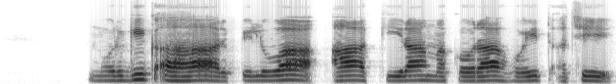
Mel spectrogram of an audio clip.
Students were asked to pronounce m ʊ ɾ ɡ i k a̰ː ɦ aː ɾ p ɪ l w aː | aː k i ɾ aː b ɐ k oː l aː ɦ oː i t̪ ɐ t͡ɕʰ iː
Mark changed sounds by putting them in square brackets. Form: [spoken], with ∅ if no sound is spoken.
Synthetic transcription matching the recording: m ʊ ɾ ɡ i k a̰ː ɦ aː ɾ p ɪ l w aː | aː k i ɾ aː [m] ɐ k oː [ɾ] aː ɦ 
